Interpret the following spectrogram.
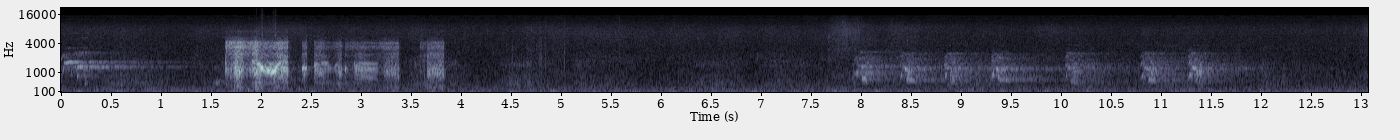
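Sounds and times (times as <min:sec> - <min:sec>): hounds baying: 0:00.0 - 0:00.7, 0:07.9 - 0:12.0.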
